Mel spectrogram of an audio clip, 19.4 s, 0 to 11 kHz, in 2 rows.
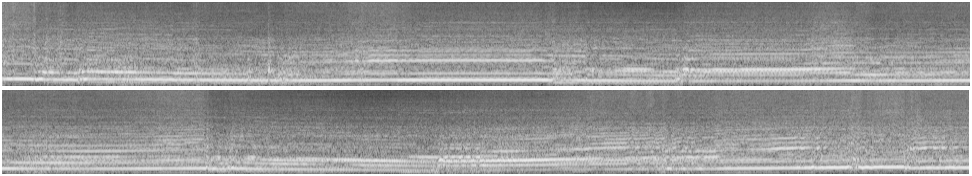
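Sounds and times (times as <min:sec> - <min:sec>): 
Dallara-Honda IndyCar engine climbing through gears: 0:00.0 - 0:19.3
race car road noise: 0:00.0 - 0:19.3.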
